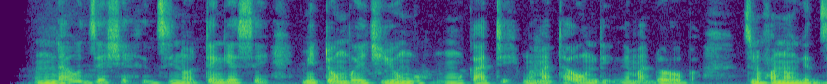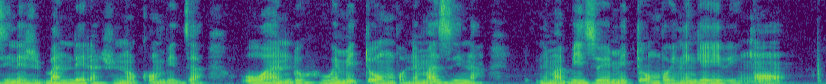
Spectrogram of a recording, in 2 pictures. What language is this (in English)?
Ndau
